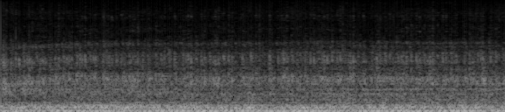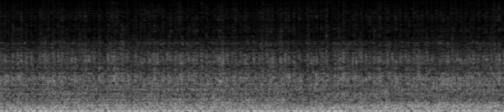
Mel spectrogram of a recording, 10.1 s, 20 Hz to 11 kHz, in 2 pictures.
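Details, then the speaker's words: Carbureted V8 tuned for northern Alberta winter, cold start after adjustment, mic at exhaust: deep steady burble, raised idle holding smooth and even; choke fast idle working properly. "okay so we're down here by the exhaust and we want to be down by the exhaust because this is an easier place for us to hear the idle coming up and you can hear it it's coming up it's actually working properly"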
